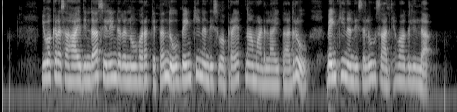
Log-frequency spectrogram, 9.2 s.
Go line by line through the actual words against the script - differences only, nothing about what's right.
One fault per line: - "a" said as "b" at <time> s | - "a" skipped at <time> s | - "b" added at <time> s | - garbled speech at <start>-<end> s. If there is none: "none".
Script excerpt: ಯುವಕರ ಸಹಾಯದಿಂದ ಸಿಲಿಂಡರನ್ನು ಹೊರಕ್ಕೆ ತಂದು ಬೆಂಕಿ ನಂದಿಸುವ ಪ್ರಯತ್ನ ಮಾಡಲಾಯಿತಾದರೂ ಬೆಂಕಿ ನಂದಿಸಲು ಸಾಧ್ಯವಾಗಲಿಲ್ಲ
none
